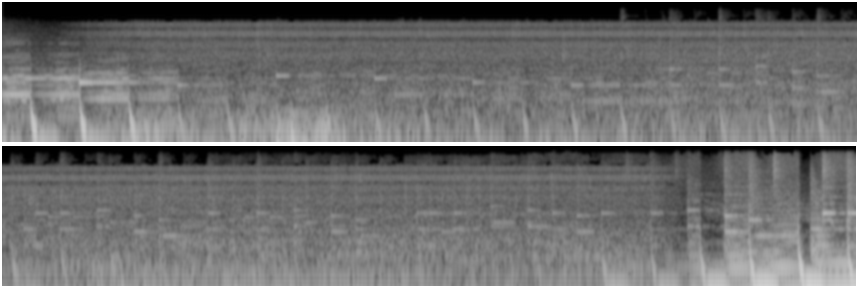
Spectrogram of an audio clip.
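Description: Heavy thunderstorm rain falling steadily, an even hiss. Electronic background music fades out in the first second or two and comes back just before the end.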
